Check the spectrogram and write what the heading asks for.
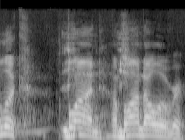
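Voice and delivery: high, eager show-and-tell; mock excited look-at-this. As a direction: point it out like a proud kid. Showing off armpit hair to stranger.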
